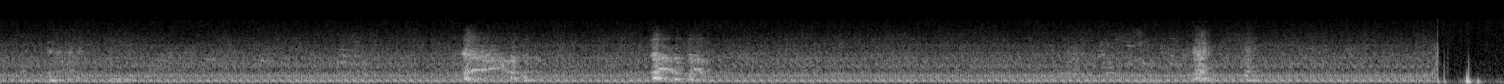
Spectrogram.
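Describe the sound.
A running electric generator gives a steady, low tonal hum that drones evenly from start to finish. A few brief coughs or throat-clearing bursts rise over it, and a sharp knock comes near the end.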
